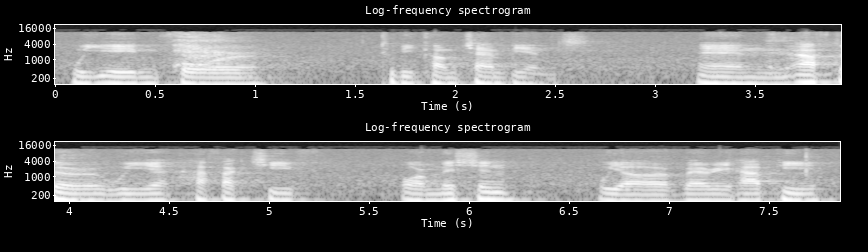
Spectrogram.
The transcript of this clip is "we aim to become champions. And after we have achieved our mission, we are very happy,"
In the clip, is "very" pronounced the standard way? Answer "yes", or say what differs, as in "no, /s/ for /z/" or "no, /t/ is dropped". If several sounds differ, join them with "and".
yes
